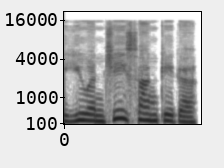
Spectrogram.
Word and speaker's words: ùĝ saĝ gíg-ga: The Sumerians referred to themselves as Ugsagiga, cuneiform, phonetically Ung-Sangiga, literally meaning the black-headed people.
